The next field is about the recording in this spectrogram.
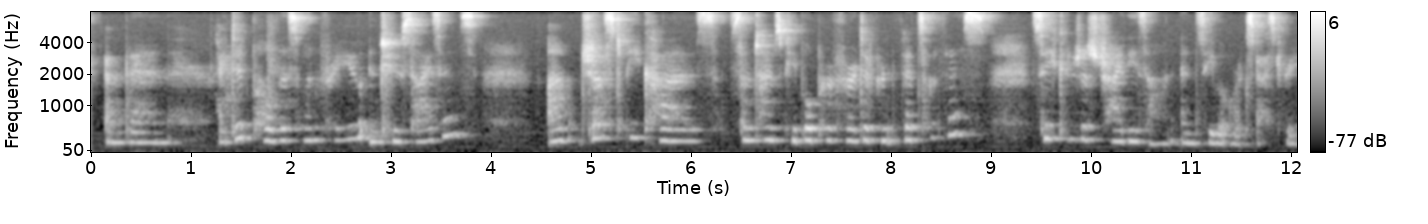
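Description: This woman is soft-spoken with a high pitch. She talks at a fairly slow pace with lively intonation. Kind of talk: soft-spoken clothing presentation to a viewer. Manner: soft-spoken ASMR shop assistant voice. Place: home room. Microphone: phone near.

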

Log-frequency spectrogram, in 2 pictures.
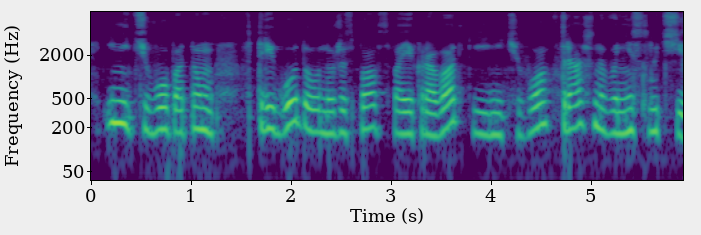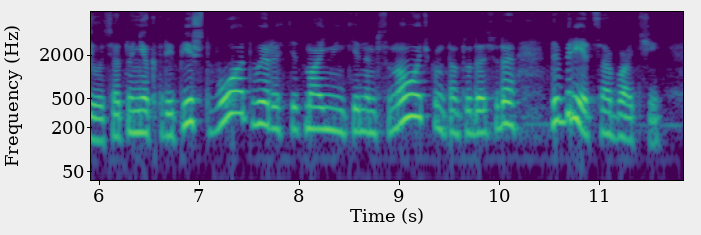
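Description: The voice has a dark, mellow tone, lively intonation and big swings in loudness at a moderate pace. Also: woman. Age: 30s. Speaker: vlogger and mother; vlogger. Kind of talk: home vlog, casual talk to viewers. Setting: at home in bedroom. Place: home room. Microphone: phone near.

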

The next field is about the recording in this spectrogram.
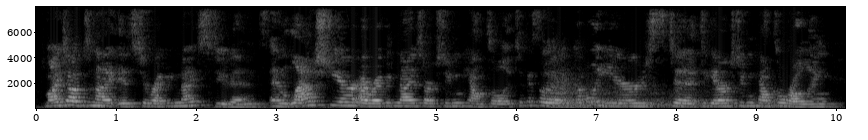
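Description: Loud, fairly slow speech in an American accent, with audible room echo and noticeable background noise. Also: woman. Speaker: school administrator. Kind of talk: public meeting remarks. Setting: school board meeting with PA mic.

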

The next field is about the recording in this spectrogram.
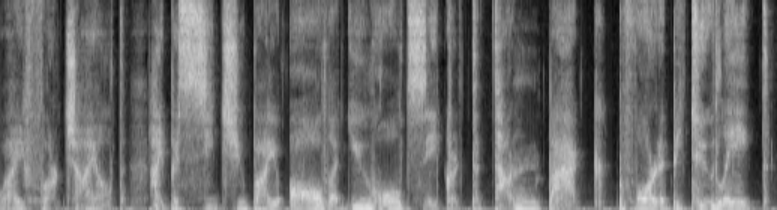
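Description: This man speaks at a medium pitch in a put-on character voice. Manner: beseeching, sorrowful.

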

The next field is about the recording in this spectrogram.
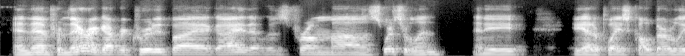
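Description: Over a quiet background, a man speaks in monotone, flat intonation. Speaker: guest. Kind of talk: interview answer. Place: office.

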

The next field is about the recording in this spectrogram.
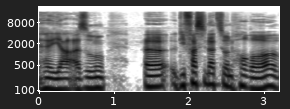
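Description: The background is silent in this very clean recording. A man speaks at a mid-range pitch, moving up and down in ordinary ways. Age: 30s. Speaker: sound engineer and musician. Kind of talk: podcast conversation. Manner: halting, many fillers.

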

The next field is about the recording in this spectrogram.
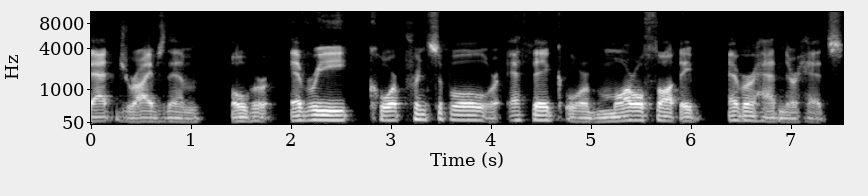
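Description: A man with a New York accent speaks at a fairly slow pace in a very deep, low voice. His pitch varies normally, and the background is quiet. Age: 60s. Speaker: podcast host and political commentator; podcast host, political commentator. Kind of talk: casual chat. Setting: video call. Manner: animated. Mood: indignant, sarcastic. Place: home room. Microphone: video call.

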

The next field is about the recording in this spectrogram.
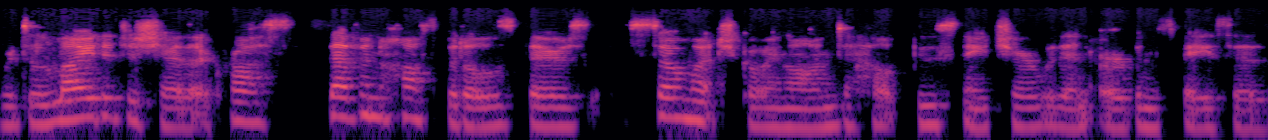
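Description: Hardly pausing, a woman with a fairly low, somewhat breathy voice talks at a moderate pace with ordinary pitch variation. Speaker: event host. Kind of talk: webinar moderation. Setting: video call.

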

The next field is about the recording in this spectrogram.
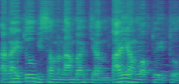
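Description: A man is speaking with ordinary pitch variation. Light background noise can be heard. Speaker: YouTuber. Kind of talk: casual tutorial talk to viewers. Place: home room. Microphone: phone near.

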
